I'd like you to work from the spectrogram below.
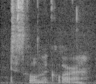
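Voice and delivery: hushed, almost whispered "Just call me Cora"; soft quoted aside. Retold or imitated. Telling people her nickname, in a soft hush. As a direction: drop to a breathy hush for the quote. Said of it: "I just say".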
